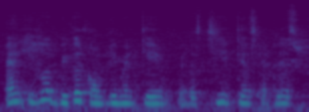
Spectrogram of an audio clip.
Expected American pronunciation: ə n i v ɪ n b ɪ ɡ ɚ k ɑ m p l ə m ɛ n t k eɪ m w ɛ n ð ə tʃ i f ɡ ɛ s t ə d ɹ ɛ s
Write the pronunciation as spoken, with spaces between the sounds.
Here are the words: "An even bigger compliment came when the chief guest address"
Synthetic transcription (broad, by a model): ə n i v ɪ b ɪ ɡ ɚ k ɑ m p l ə m ɛ n t k eɪ m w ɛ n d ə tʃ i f ɡ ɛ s ə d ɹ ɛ s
